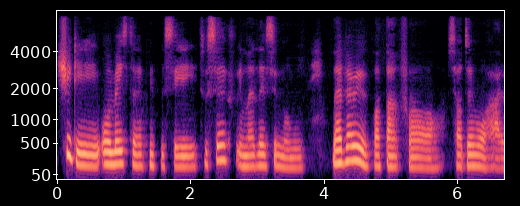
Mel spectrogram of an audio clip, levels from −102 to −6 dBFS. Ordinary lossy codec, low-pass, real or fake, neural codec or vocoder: MP3, 48 kbps; 7.2 kHz; fake; codec, 16 kHz, 0.5 kbps, FunCodec, trained on Chinese and English, 25 frames a second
